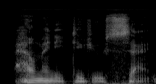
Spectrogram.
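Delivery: low, quiet, hushed, faintly menacing voice. A game narrator voices Ulrich speaking to Goshawk, in a very quiet, semi-menacing voice. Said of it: "says in his very quiet but semi-menacing voice".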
